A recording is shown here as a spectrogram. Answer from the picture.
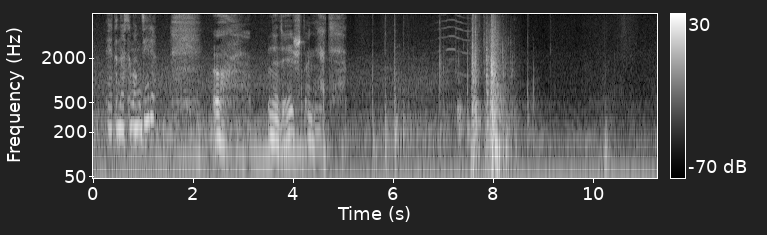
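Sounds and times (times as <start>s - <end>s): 
speech: 0.3s - 2.9s, 3.5s - 5.1s, 7.3s - 7.7s
door rattling: 5.9s - 8.7s.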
